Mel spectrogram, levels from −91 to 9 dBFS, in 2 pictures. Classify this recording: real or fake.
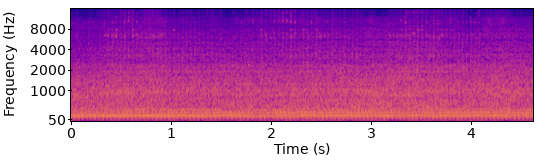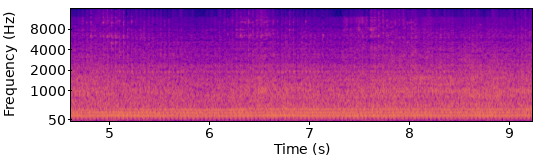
fake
